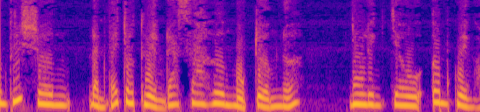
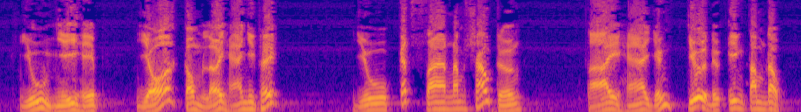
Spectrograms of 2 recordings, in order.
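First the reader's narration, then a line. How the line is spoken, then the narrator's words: Smiling. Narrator (Vietnamese): Lão Hành Khất mỉm cười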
